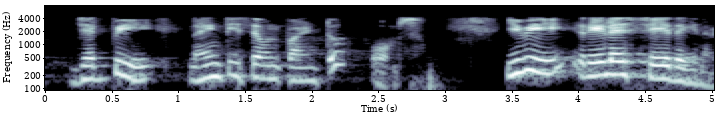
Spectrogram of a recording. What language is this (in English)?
Telugu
